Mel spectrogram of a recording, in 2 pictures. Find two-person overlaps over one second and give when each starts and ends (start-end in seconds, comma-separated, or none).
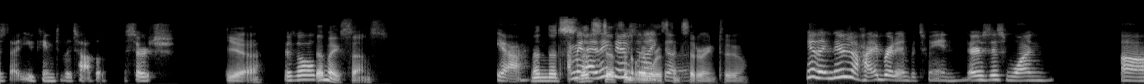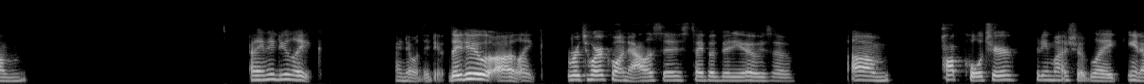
5.7-7.0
